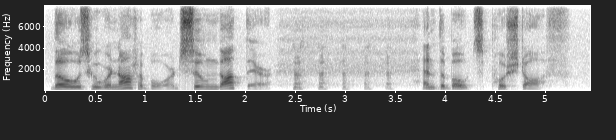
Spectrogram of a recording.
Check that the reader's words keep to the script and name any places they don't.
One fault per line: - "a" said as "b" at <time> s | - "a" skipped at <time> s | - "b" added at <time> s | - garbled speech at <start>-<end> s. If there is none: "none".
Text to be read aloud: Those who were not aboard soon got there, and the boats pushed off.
none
